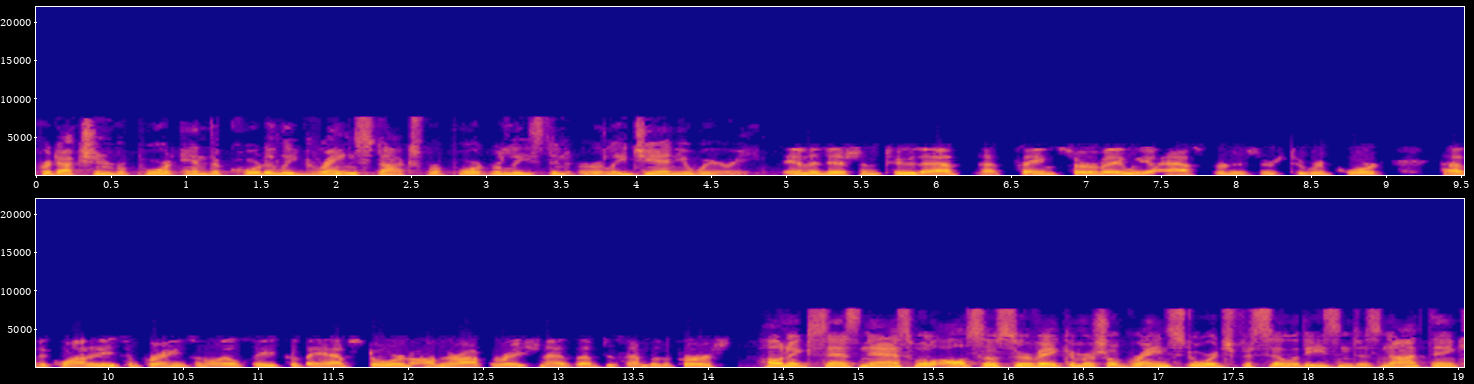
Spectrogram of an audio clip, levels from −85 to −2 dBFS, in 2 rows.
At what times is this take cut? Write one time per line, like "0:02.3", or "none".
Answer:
0:05.0
0:07.4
